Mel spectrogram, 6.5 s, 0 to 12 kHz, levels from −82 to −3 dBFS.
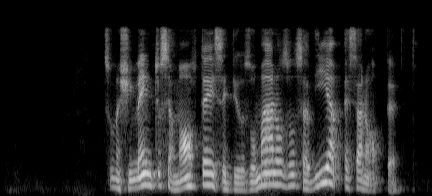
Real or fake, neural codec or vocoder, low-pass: fake; codec, 16 kHz, 0.8 kbps, ZipCodec; 7.2 kHz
